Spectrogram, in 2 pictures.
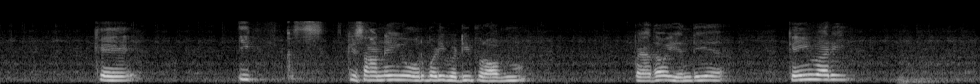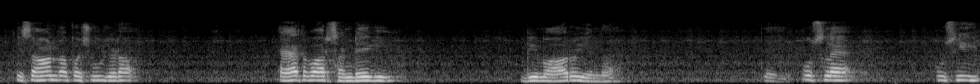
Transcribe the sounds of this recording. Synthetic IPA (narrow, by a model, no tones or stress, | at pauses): ke | ɪk | kɪsaːnːĩːoːɾbəɽiːbəɖiːpɾaːbləm | pɛːd̪aːɦoːiːd͡ʒə̃ːnd̪iːɦɛː | kəĩːbaːɾiː | kɪsaːnd̪aːpəʃuːd͡ʒeːɽaː | ɛːt̪baːɾsəɳɖeːɡiː | biːmaːɾɦoːiːd͡ʒə̃ːnd̪aːɦɛː | t̪eːʊslɛː | ʊsiː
